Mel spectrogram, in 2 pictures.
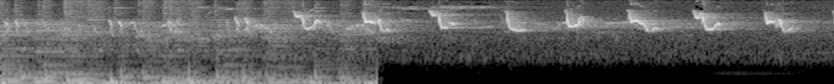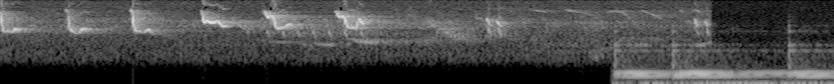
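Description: A songbird singing a rapid series of short, high, down-slurred chirps, about three a second, that turns into a lower trill near the end. Music stops just before the bird starts, and a new tune begins near the end.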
